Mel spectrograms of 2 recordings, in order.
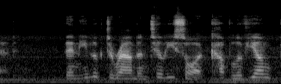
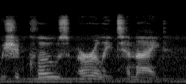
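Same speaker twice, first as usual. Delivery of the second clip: ordinary delivery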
